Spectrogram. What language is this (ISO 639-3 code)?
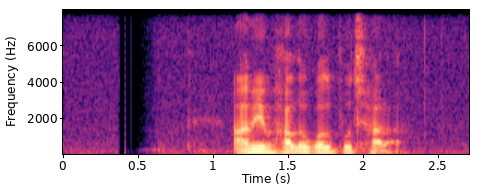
ben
